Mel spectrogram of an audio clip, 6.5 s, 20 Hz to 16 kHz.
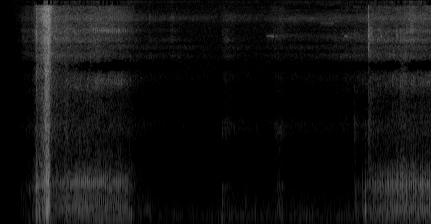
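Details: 25-pound Boston terrier snoring loudly: two long, coarse, rumbling snores on breathing in, about five seconds apart, with quiet breathing between; snoring.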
